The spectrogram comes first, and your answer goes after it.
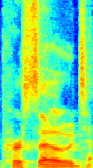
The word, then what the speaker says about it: Persaud: It is The Lost Love Songs of Boysie, Singh by Ingrid Persaud. And yes, you do pronounce the D in Ingrid Persaud's name.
